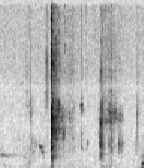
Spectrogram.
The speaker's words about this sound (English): I'm going to take a sip of my water real quick.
